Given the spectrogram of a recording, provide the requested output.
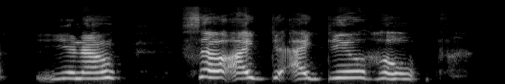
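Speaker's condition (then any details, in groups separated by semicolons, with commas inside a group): Spastic cerebral palsy, mixed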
